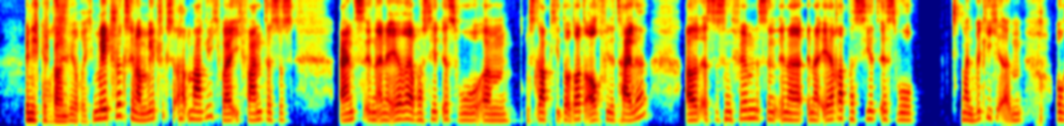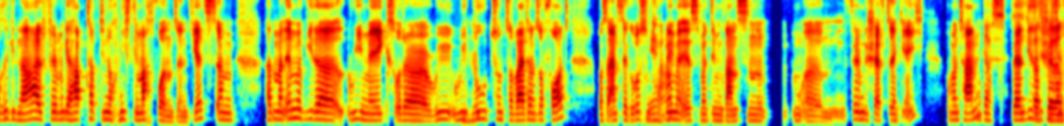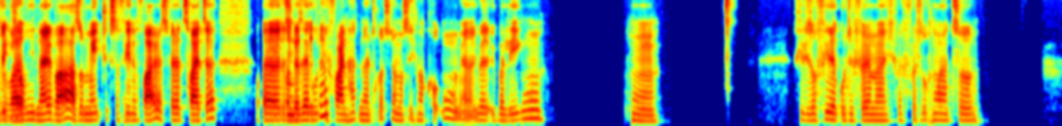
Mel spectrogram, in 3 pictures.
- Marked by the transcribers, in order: put-on voice: "Matrix"; put-on voice: "Matrix"; other background noise; in English: "Re Reboots"; put-on voice: "Matrix"; tsk
- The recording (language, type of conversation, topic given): German, podcast, Wie gehst du mal ganz ehrlich mit Spoilern um?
